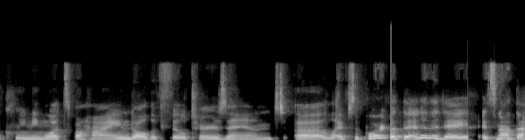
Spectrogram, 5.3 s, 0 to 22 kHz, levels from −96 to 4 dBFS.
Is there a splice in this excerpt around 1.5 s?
no; 1 cut; at 3.9 s

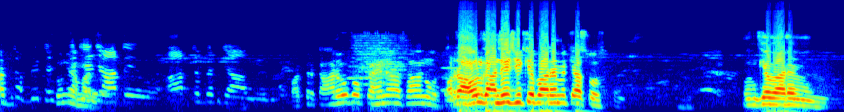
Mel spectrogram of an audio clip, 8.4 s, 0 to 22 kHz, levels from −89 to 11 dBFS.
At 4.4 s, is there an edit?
yes; 1 cut; at 4.4 s

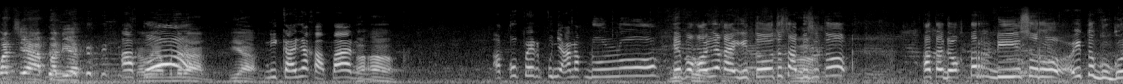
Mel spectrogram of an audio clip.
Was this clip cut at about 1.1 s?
yes; 2 cuts; at 1.1 s, 6.6 s

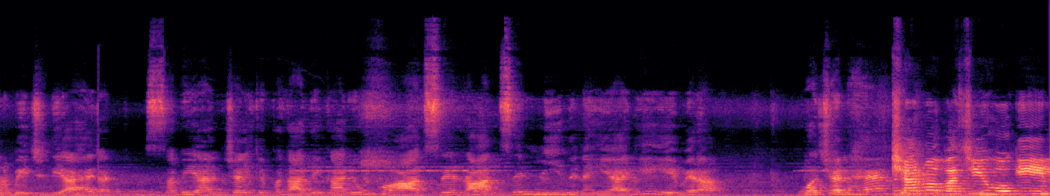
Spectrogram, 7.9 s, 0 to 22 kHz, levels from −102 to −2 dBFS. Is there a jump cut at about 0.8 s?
yes; 2 cuts; at 0.8 s, 6.7 s

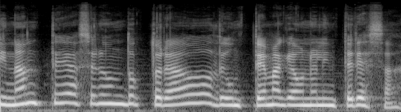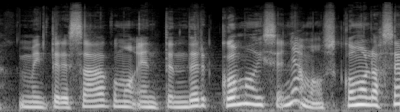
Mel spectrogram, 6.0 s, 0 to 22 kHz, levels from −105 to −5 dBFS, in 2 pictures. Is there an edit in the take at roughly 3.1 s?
yes; 1 cut; at 3.1 s

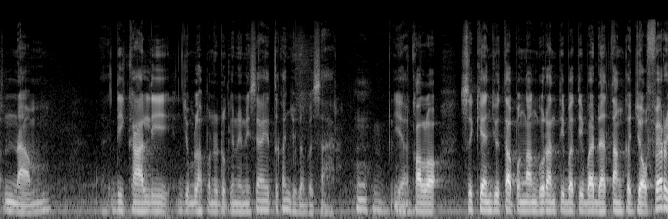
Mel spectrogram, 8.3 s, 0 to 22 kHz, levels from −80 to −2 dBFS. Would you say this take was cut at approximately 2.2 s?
no; 1 cut; at 4.9 s

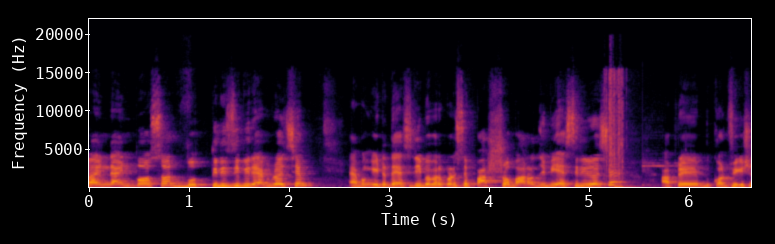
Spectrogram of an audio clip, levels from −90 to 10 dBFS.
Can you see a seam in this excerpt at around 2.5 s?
no; 1 cut; at 5.6 s

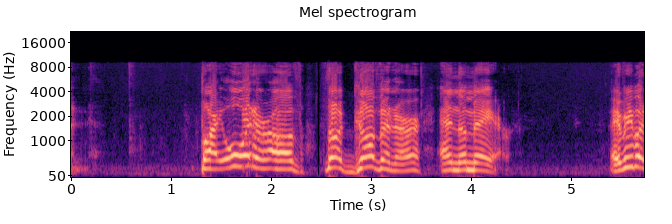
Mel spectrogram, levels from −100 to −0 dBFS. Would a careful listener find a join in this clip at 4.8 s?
yes; 1 cut; at 4.8 s

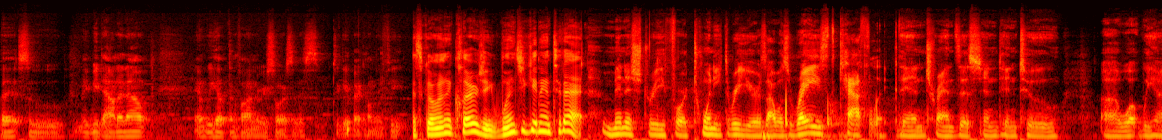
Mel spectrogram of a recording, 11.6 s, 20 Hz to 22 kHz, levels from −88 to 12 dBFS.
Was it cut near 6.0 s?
yes; 3 cuts; at 4.2 s, 6.0 s, 9.0 s

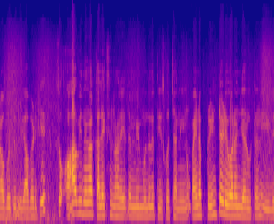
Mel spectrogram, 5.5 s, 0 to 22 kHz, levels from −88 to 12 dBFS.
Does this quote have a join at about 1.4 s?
no; 1 cut; at 3.8 s

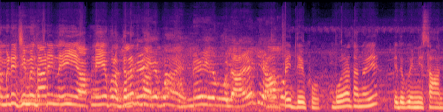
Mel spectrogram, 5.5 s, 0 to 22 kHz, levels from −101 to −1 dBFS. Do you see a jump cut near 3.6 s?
yes; 1 cut; at 3.6 s

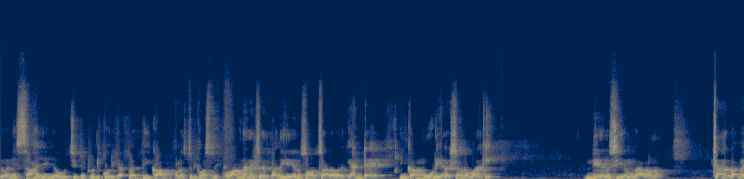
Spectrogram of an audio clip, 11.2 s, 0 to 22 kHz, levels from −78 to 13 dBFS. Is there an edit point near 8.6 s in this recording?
no; 1 cut; at 3.3 s

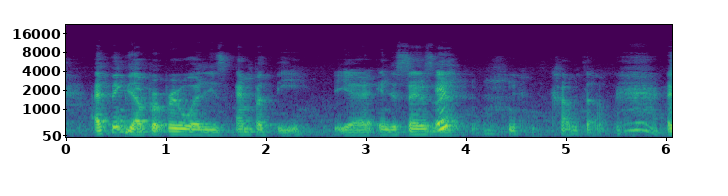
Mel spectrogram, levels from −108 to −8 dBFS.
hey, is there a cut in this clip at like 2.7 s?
no; 0 cuts

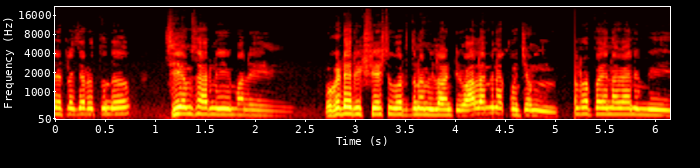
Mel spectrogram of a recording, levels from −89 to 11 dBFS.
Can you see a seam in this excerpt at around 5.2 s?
yes; 1 cut; at 5.2 s

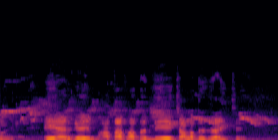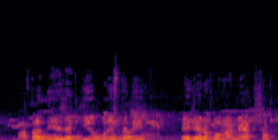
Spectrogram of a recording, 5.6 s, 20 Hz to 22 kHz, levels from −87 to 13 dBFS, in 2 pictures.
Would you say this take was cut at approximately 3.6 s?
no; 0 cuts

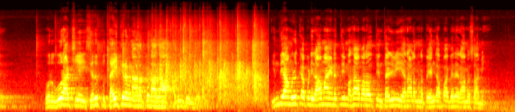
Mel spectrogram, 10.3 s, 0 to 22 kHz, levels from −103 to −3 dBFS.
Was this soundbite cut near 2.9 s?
no; 1 cut; at 5.3 s

